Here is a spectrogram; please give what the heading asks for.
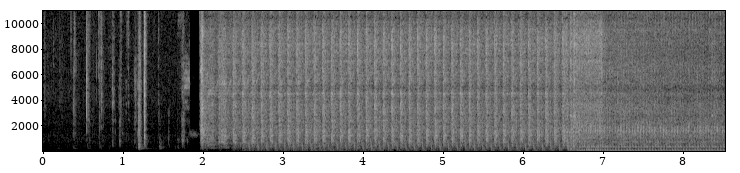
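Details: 2003 Renault Clio 1.5 dCi 65 hp diesel after fuel filter replacement and hand-priming: after earlier attempt died, a couple of short cranks, catches about two seconds, settles into steady even clatter at idle, no misfire; normal start and idle.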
